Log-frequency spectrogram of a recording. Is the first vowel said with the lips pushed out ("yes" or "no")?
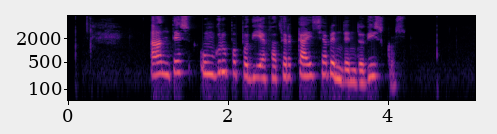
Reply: no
